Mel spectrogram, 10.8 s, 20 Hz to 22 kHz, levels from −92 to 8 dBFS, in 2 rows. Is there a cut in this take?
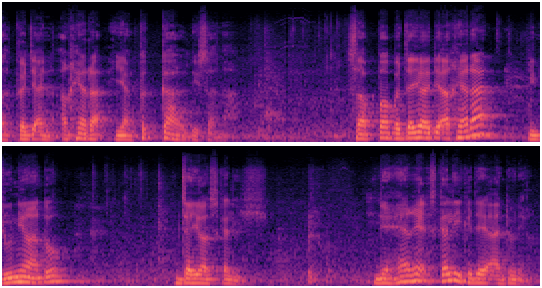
no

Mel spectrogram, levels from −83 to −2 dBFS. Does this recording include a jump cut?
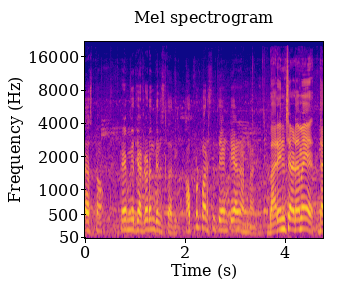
yes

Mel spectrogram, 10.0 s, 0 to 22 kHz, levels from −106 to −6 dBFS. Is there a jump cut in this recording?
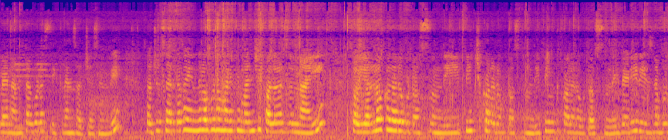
no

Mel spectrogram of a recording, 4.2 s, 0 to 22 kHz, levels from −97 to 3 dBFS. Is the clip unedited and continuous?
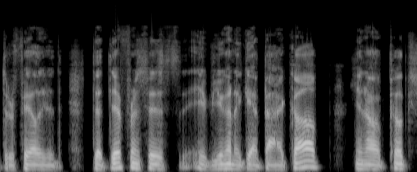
yes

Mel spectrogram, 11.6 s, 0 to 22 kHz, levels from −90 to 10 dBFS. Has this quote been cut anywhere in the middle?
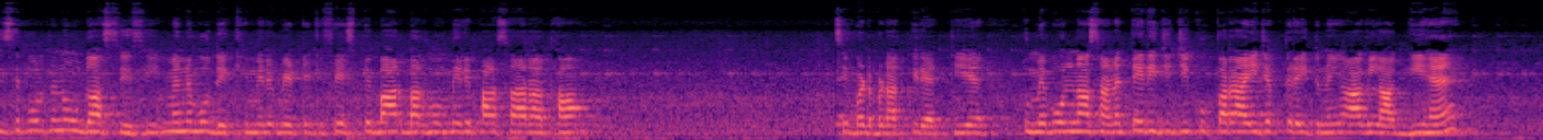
yes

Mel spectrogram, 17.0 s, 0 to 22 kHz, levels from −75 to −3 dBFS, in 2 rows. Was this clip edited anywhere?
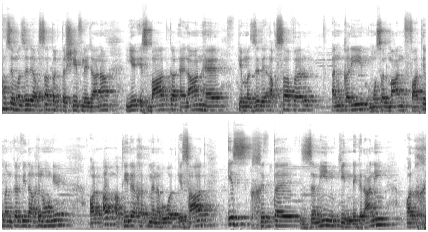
no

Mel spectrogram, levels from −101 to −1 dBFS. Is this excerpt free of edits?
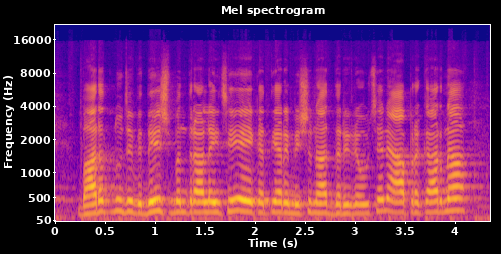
yes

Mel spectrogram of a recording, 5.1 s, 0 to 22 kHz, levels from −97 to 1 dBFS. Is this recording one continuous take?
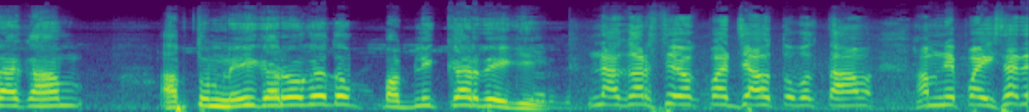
no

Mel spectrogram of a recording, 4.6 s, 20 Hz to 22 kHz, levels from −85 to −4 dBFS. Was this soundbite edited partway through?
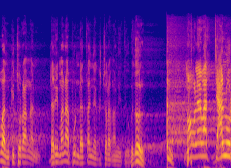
yes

